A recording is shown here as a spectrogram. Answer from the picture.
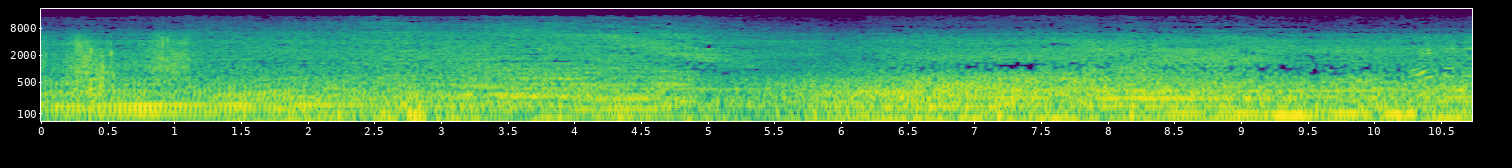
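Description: Street traffic: cars and motorcycles passing with a steady engine rumble.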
